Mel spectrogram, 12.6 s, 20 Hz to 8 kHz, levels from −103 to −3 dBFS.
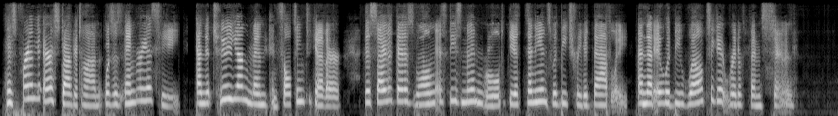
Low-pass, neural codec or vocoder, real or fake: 7.2 kHz; codec, 16 kHz in and 24 kHz out, 0.6 kbps, FireRedTTS-2 codec; fake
